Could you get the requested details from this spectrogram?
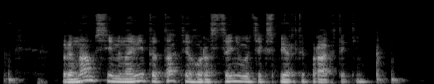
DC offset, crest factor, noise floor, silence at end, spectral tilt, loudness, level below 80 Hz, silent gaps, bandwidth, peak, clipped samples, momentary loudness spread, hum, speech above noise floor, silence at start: under 0.1%; 16 dB; -49 dBFS; 0.35 s; -6.5 dB/octave; -25 LUFS; -54 dBFS; none; 11.5 kHz; -8 dBFS; under 0.1%; 17 LU; none; 25 dB; 0.05 s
